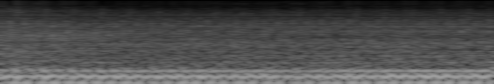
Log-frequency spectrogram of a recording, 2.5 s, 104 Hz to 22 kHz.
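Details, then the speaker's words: Mini 1275GT with newly fitted rebuilt fast-road HIF44 carb replacing a worn-out unit: smooth, even idle, steady low hum, no stumbles or hunting; running very efficiently and lean. "Not only is it idling really well, but it's running very very uh efficiently, very lean."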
